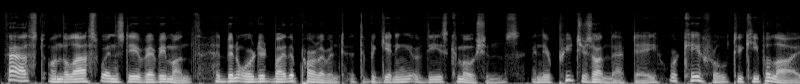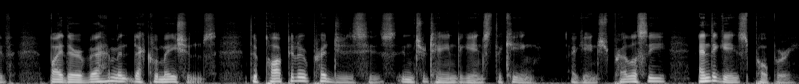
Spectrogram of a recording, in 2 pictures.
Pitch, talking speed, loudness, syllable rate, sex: 115 Hz, 180 wpm, -20 LUFS, 6.0 syllables/s, male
